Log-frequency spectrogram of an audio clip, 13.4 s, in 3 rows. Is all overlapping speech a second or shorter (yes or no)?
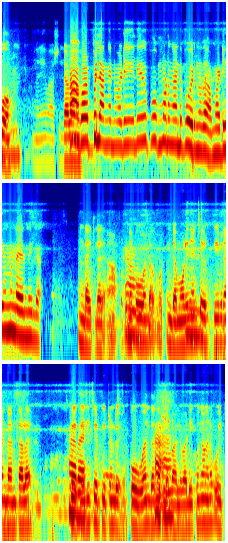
yes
